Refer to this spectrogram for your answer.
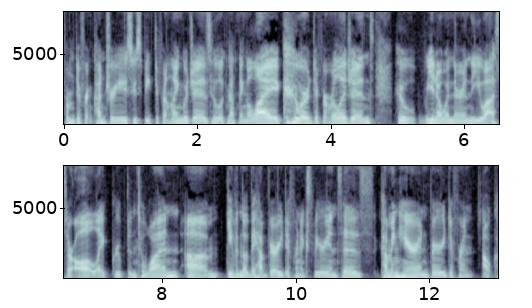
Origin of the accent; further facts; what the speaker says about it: United States; my experience as an Indian American is very different than someone who is a Filipino American or someone who's Laotian American or something like that.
